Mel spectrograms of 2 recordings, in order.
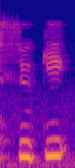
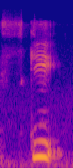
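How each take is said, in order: First: The u vowel after s is fully pronounced. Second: The u vowel after s is dropped. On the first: The speaker calls it wrong. "We don't usually say suki" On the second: The speaker calls it right. "We take that U out"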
